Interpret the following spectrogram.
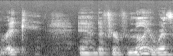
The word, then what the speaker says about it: Reiki: what I'm doing is a little thing called raiki and if you're familiar with it awesome if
